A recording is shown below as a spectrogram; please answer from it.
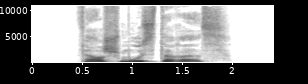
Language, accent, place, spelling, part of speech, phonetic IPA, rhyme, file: German, Germany, Berlin, verschmusteres, adjective, [fɛɐ̯ˈʃmuːstəʁəs], -uːstəʁəs, De-verschmusteres.ogg
- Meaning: strong/mixed nominative/accusative neuter singular comparative degree of verschmust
